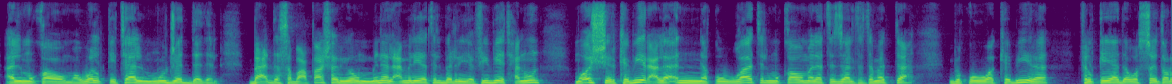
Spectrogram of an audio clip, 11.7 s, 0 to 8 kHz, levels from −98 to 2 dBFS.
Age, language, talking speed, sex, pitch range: 40-59, Arabic, 135 wpm, male, 140-170 Hz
